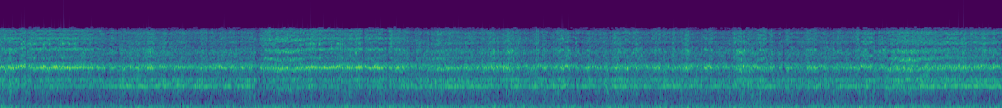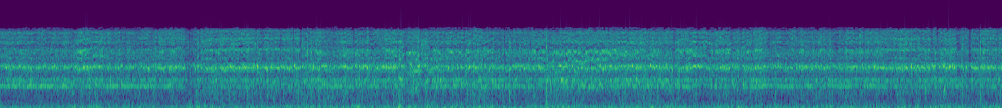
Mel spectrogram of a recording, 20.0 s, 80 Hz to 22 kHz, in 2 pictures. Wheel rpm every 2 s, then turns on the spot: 230, 230, 230, 230, 230, 230, 230, 220, 230, 230.
none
